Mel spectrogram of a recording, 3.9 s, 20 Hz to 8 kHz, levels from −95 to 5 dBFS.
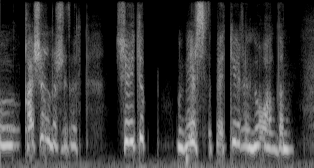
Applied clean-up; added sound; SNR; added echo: neural diffusion model UNIVERSE++.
